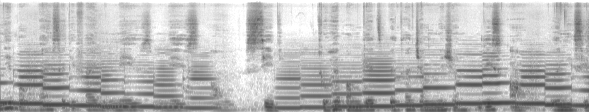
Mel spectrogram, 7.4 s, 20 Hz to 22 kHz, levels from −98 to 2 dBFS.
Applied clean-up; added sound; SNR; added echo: none; Wind instrument, woodwind instrument; -5 dB; none.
